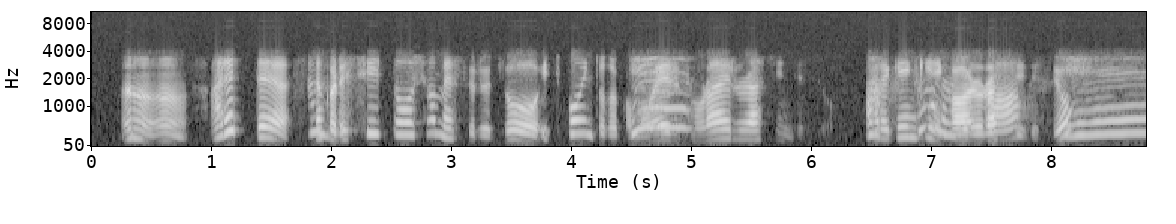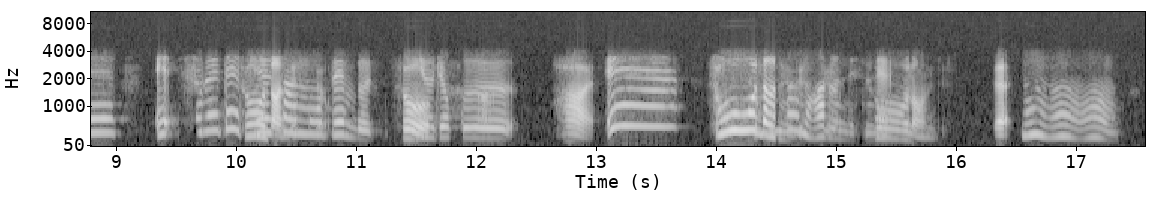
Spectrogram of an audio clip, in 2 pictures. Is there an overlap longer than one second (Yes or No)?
Yes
